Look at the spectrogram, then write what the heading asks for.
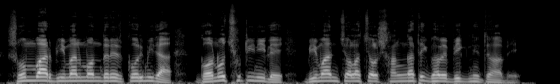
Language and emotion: Bengali, neutral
